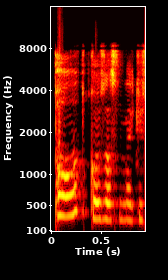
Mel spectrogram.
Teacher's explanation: sözün sonundakı d samiti t ilə əvəz olunur. Yəni ki, öz karşılığı ilə əvəz olunur.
